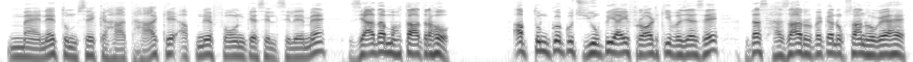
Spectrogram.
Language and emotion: Urdu, angry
